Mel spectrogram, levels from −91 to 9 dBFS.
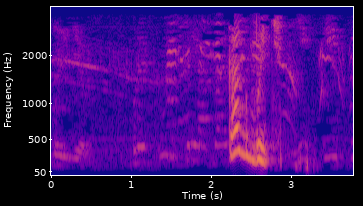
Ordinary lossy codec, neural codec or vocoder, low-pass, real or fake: MP3, 16 kbps; none; 3.6 kHz; real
